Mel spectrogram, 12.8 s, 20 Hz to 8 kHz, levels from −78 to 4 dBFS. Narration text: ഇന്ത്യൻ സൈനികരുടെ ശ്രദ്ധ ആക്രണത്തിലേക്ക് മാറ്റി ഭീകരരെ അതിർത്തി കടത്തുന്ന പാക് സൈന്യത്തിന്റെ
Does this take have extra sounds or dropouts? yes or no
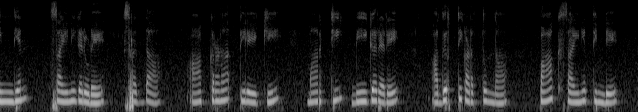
yes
